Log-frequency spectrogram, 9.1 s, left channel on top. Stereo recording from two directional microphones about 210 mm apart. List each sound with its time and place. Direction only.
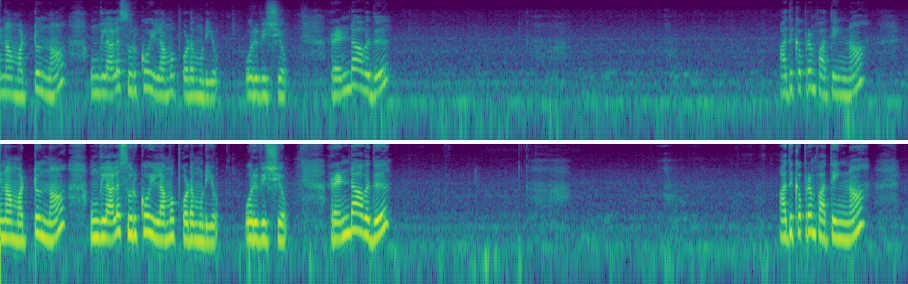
0.0 s speech: 60° right (ahead or behind)
7.8 s speech: 60° right (ahead or behind)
